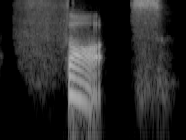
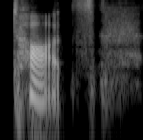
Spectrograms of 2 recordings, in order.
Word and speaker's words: thoughts: vowel is ah thoughts and the difference between 32 and 35 taught is the t in the th so if you're trying to say thoughts what are your thoughts but it sounds like a t tots that means your tongue is behind your teeth when it should be further forward and you need airflow thoughts and 33 and 34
